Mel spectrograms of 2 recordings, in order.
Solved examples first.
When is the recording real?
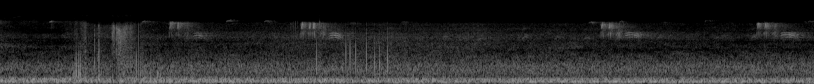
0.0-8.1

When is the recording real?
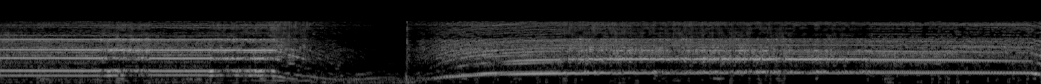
0.0-1.0; 1.5-2.1; 3.1-5.6; 8.7-10.4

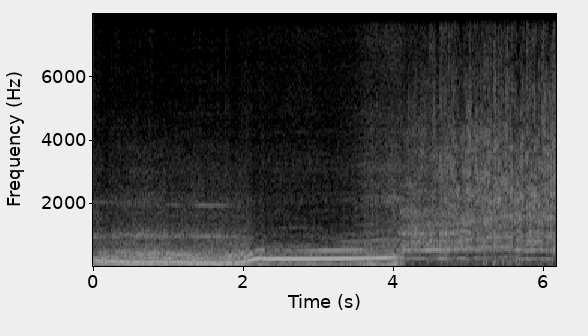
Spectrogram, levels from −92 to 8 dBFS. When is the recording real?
0.0-1.0; 4.7-6.2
